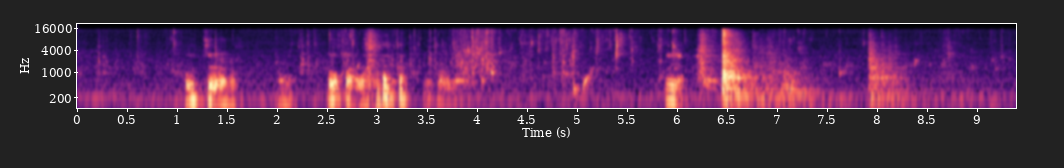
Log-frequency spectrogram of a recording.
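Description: Water splashes and sloshes as hands swish an object through it.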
